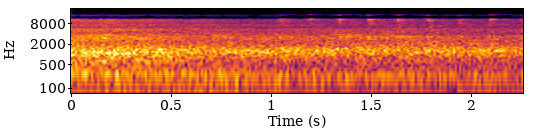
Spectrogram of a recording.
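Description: A road vehicle passing on the street, its steady running noise slowly fading away.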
